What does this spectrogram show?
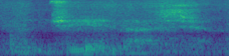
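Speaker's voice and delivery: breathy hushed good morning; soft whispered greeting to Inácio. Real, not acted. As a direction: whisper it so as not to wake him.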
